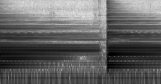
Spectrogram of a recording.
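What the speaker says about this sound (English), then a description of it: "you need to tighten the string, listen to that pitch go up" A guitar's low E string rings steadily and then jumps upward in pitch as the tuning peg tightens it, one sustained, bright, close note that briefly dips before settling higher.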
